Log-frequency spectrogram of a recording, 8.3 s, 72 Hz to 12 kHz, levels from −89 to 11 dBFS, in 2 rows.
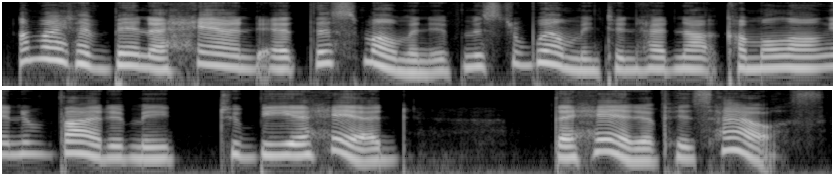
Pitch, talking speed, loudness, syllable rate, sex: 225 Hz, 195 wpm, -17 LUFS, 4.9 syllables/s, female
